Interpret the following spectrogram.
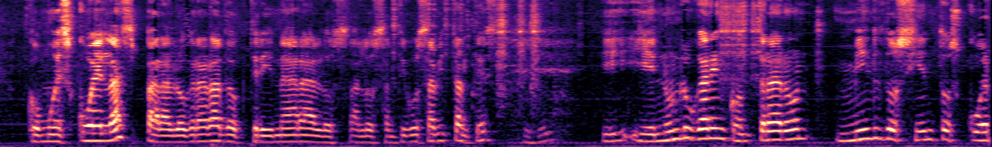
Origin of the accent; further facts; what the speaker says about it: Mexico; Claro que soy mexicano.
